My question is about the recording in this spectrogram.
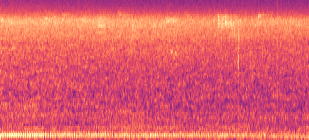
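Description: A motor engine running steadily with a low hum, slowly fading.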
